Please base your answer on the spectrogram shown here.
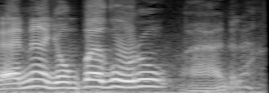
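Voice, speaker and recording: A man's voice: high-pitched, wildly swooping pitch, normal speed, muffled recording. A man with a Malaysian Malay accent giving a casual, joking sermon as a religious teacher, asking his congregation questions and answering them himself. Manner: swings between loud emphasis and quiet asides.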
